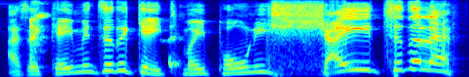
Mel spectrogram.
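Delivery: put-on comic Welsh accent reading a witness account; funny Welsh accent. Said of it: "read his account of finding the body in a funny accent".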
